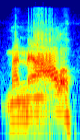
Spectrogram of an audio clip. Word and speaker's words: Manila: Manala. Manala. That's how they say it.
